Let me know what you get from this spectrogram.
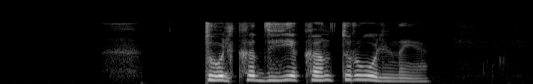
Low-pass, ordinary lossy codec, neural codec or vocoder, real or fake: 7.2 kHz; none; none; real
